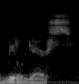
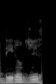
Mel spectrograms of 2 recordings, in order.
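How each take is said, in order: First: The name is said with an R sound. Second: The name is said without any R sound. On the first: This is the proper name of the star. "proper pronunciation is Betelgeuse" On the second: This is the name people commonly use. "the one we call Betelgeuse"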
